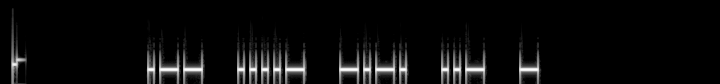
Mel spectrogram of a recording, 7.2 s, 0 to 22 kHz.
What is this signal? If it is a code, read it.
Morse code, heard as a keyed tone, about 20 wpm, spaced as for 15 wpm, 700 Hz. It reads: W4CUT
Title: 122 Lesson 20g - Number 3 - Call Signs 20wpm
